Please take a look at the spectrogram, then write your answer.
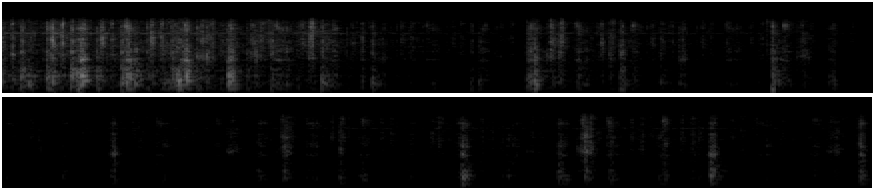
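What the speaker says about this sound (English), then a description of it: "Get it under the needle. And then sew." A domestic sewing machine stitches through fabric in short, uneven bursts of rapid mechanical clatter, up close, with brief pauses between runs and no talking.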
